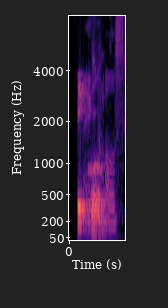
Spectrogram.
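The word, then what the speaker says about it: Eaquals: Is that how you say it, Ian? Equals. Yeah. Equals. I'm making it too complicated. The A is silent.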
